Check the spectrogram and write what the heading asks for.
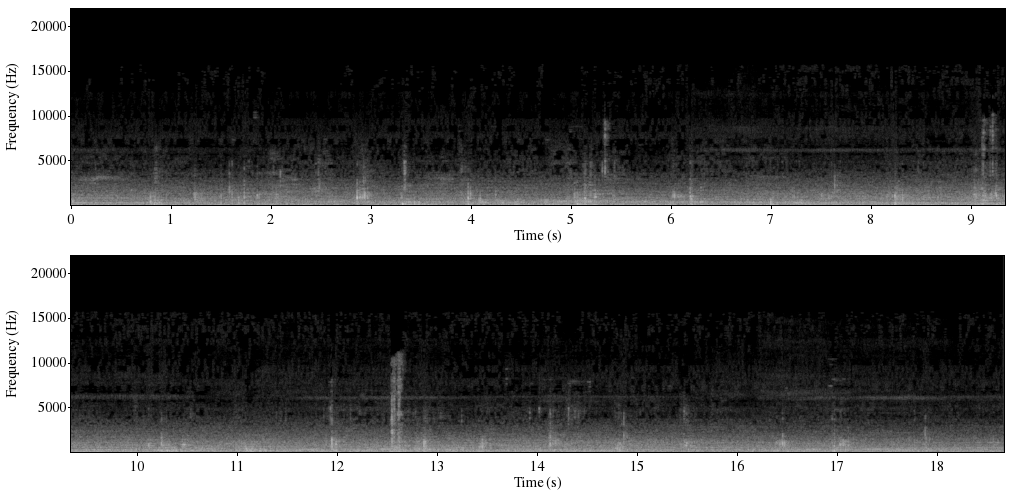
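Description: Footsteps on a gravel and stone trail, irregular steps against a steady low rumble of outdoor noise.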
